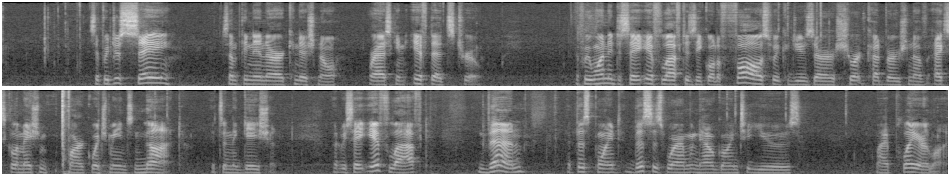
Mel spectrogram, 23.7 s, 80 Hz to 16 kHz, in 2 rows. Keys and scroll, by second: 0.4 shift+[, 10.4 shift+\.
